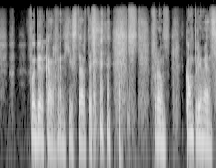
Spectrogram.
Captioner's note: laughs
